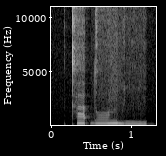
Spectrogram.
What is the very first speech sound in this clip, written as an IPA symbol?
kʰ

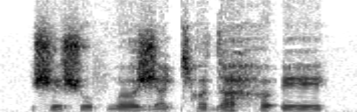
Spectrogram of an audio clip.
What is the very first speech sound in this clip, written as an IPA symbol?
ʃ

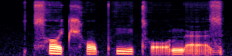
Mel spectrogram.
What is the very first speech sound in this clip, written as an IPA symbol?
t͡sʰ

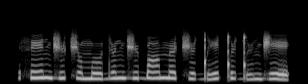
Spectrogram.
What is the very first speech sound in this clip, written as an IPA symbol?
θ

